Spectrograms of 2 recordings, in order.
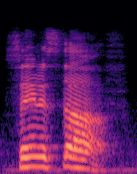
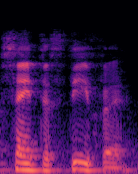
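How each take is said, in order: First: The word ends on the f, no vowel after. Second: A vowel is sounded after the final f. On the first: The speaker calls it right. "I did it!" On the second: The speaker calls it wrong. "So do you not pronounce the e?"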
